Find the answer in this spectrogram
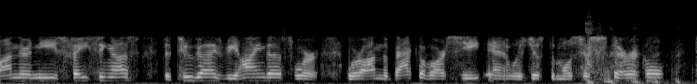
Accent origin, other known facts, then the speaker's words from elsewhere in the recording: New Jersey, United States; I remember him from his show on Channel 5 for sure, growing up in New Jersey.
